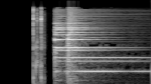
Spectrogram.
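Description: Two quick mouse-click sound effects about half a second in, followed by a bright notification-bell ding that rings out and slowly fades.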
